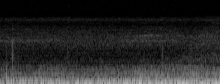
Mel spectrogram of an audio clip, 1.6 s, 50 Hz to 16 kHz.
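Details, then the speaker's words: Chevy Trailblazer, coolant valve replacement for P3075/P0198/P0128: with the system filled and cap off, the scan tool's engine coolant learn function runs the electric coolant pump. A low steady churning hum with faint gurgle is heard as it primes, pushing and sucking coolant. Normal. "tty much priming the water pump or coolant pump. So you're gonna hear the thing make a funny noise, like it's pushing coolant out, suck coolant in. That's the whole point of it."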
